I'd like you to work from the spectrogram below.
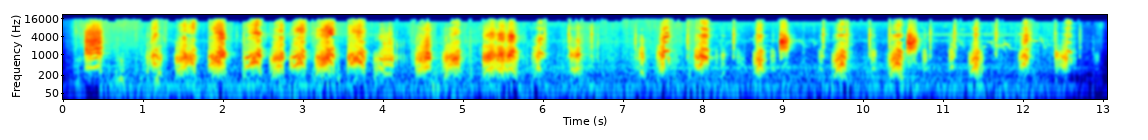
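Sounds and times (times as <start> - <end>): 
Black-crowned Night-Heron rookery calls: 0.2 - 12.9.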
